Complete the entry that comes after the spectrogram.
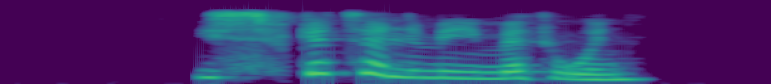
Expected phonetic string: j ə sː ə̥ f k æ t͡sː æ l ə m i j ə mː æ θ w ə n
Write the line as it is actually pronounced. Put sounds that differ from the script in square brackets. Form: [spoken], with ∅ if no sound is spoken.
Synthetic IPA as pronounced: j ə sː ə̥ f k æ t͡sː æ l ə m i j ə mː æ θ w ə n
